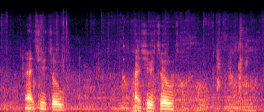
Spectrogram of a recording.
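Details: Six-week-old Frenchie x wolf pups giving two bursts of high, whining yelps, each a quick run of three or four cries, the first near the start and the second about two seconds later, over low indoor background noise.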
